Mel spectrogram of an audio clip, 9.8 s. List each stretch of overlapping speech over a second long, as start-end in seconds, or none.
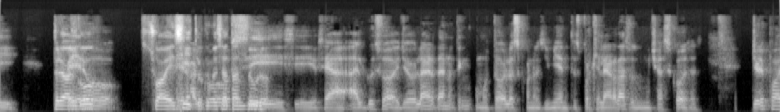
2.1-3.5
